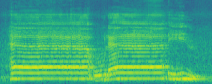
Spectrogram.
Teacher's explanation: عند بعض القراء بيقرأها بحيث الهمزة الثانية تقرأ مسهلة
